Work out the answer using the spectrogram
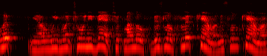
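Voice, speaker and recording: A woman with a Southern US accent speaks in an animated tone at medium pitch, using ordinary pitch variation. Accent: Southern US, sounds country. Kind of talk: online class, motivational teaching. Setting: online class.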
